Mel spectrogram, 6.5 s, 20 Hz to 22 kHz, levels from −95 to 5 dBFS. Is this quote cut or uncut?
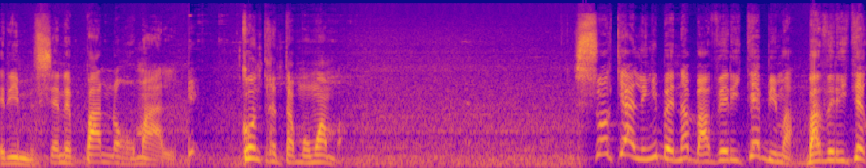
cut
